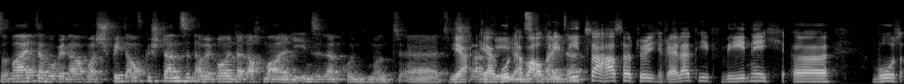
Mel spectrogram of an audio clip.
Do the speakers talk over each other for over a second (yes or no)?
yes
